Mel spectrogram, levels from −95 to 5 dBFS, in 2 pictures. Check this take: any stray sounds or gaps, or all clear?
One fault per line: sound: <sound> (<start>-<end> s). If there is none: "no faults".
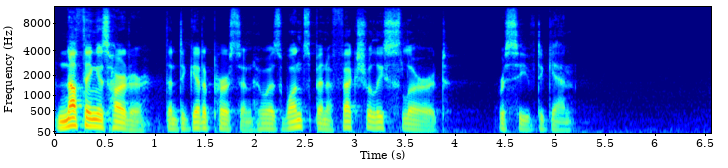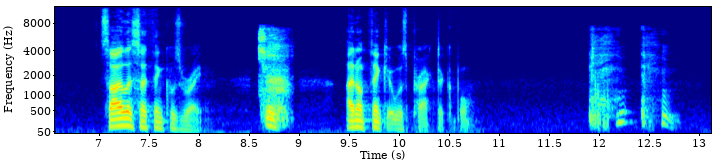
sound: sneeze (8.6-9.0 s)
sound: cough (11.9-12.8 s)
